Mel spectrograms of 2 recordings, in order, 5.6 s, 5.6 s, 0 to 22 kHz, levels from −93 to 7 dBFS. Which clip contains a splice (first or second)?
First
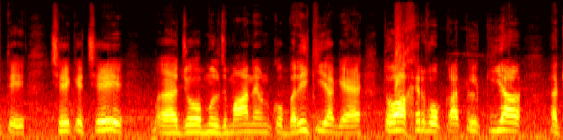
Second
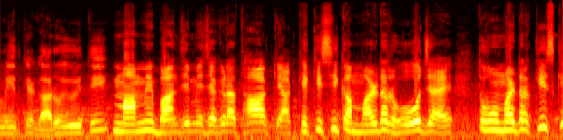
second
